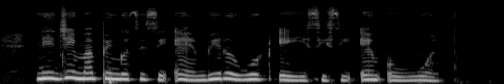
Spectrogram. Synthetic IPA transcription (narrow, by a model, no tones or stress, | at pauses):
nɪd͡ʒimapiŋɡosisiʔɛmbiɾowokejisisiɛmowon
